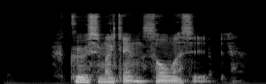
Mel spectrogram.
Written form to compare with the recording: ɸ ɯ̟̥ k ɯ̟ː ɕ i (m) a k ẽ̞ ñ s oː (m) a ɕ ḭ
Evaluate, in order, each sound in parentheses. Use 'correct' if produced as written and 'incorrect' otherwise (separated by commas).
correct, correct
